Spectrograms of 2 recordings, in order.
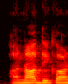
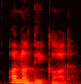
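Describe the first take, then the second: First: अनाधिकार with long ना; mispronunciation. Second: Said in the usual way. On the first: Shown as a demonstration. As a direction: stretch the second vowel of अनाधिकार to aa. (अनाधिकार, लंबा ना) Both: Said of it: "नहीं".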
